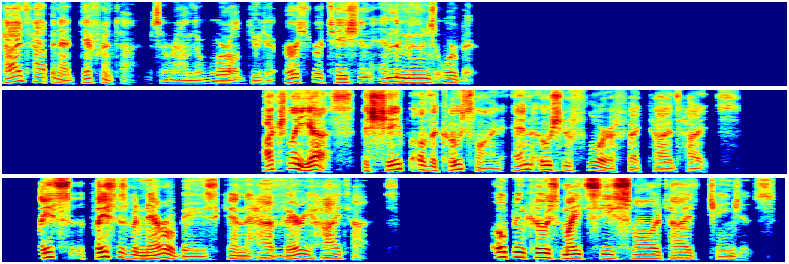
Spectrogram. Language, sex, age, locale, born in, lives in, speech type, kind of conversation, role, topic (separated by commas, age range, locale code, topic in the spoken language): English, male, 30-34, en-US, United States, United States, read, expert-assistant, expert, What causes tides in the oceans?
